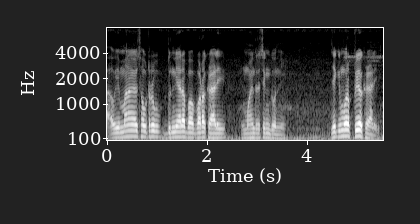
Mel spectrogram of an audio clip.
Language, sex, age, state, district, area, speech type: Odia, male, 45-60, Odisha, Kendrapara, urban, spontaneous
